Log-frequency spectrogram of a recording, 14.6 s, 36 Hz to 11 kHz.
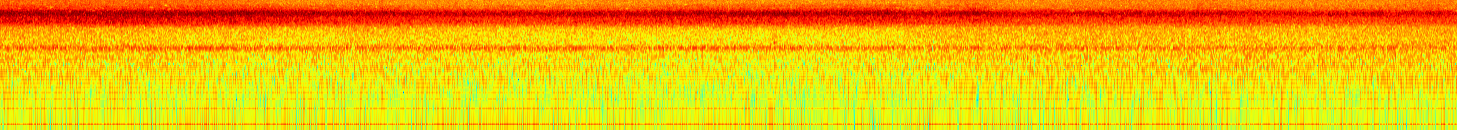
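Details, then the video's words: Billions of periodical cicadas out after 17 years underground in Illinois: a dense, steady, sizzling chorus with a faint constant whine underneath, unchanging in loudness from start to finish. "Billions of Periodical Cicadas Emerge After 17 Years Underground Cicadas Making Noise"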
